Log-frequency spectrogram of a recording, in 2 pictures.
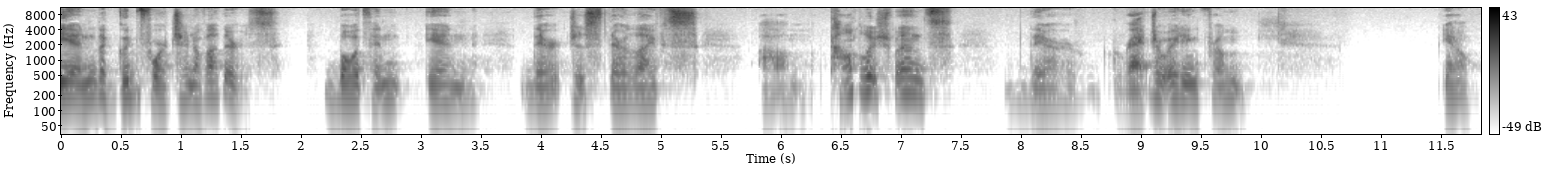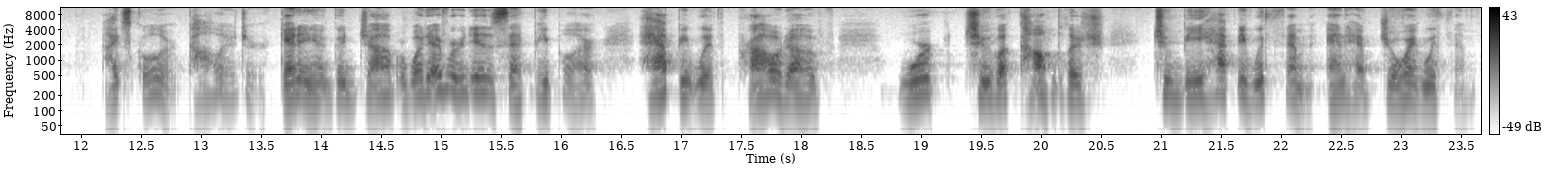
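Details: Adult woman speaking; ordinary speech.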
